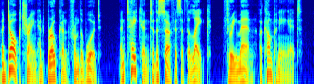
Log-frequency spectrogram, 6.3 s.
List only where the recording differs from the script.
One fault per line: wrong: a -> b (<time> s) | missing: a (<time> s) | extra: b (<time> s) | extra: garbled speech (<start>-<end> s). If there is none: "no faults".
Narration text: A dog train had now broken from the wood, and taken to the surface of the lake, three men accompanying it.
missing: now (0.9 s)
